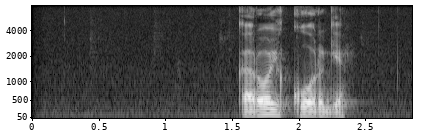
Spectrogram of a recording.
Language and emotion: Russian, neutral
